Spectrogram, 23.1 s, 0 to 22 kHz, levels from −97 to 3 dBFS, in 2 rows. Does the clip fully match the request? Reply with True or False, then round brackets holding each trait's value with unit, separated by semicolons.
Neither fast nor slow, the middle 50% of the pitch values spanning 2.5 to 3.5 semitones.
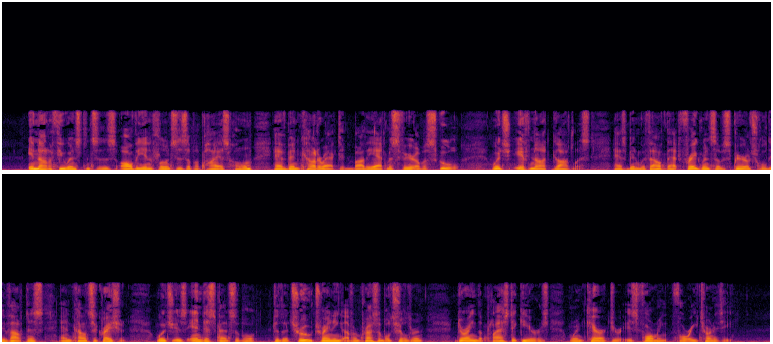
False (145 wpm; 4.0 semitones)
